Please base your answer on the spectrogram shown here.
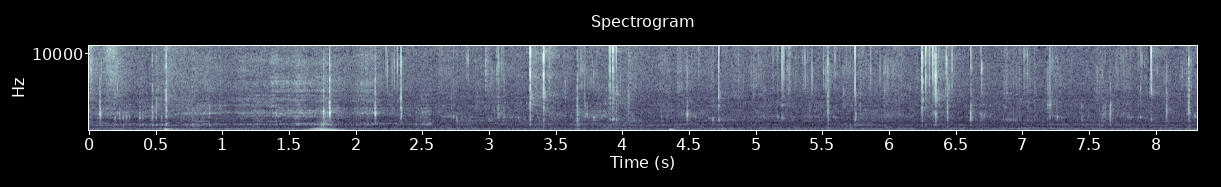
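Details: Maltese dogs munching pig ear slices indoors: scattered sharp crunches and bites, with one louder thump midway, over a faint steady hum.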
